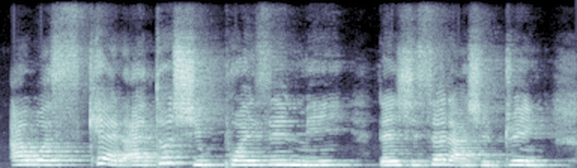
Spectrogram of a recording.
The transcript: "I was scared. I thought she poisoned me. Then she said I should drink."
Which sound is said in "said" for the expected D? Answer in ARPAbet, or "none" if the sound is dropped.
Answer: D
